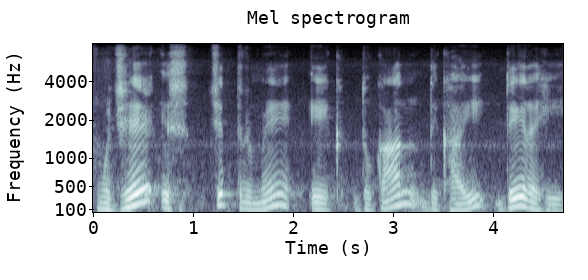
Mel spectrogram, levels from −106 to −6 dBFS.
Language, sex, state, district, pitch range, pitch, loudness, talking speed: Hindi, male, Madhya Pradesh, Dhar, 105-170 Hz, 115 Hz, -21 LUFS, 115 wpm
